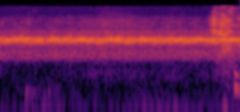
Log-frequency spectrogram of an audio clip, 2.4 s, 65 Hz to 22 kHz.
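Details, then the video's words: Japanese tree frog at night on 3 May 2020, throat sac swollen nearly to body size while calling; a constant shrill, buzzing trill holds steady, with a brief knock near the end. "밤에 우는 청개구리 울음판이 몸통 만큼 크네요?"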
